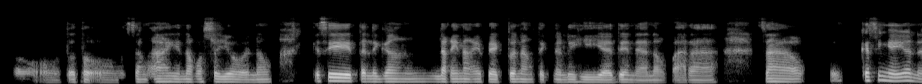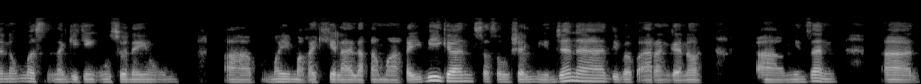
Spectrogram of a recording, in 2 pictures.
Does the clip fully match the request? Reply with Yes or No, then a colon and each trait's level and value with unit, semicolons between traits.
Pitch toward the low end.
Yes: low, 120 Hz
